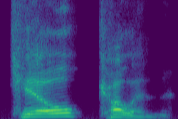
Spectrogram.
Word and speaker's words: Kilcullen: Just so I pronounce that correctly. Kill Cullen.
